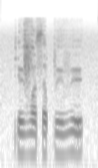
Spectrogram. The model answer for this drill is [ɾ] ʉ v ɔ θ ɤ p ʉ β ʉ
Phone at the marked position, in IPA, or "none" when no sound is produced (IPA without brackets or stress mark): ɾ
